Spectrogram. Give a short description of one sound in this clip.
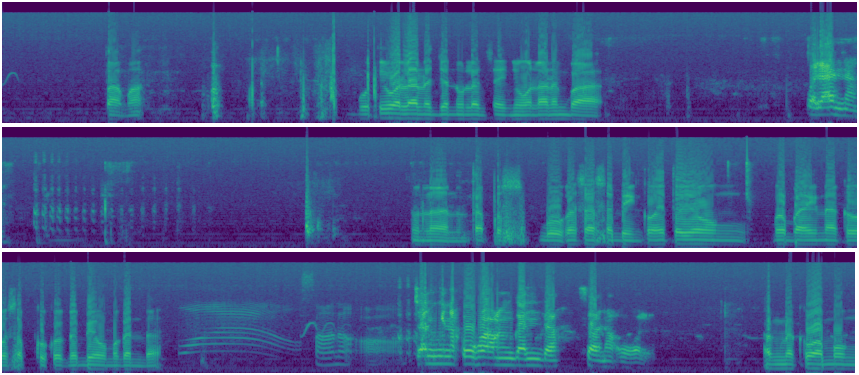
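A middle-aged man talks over an online call.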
